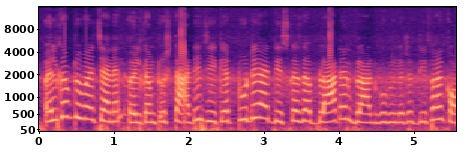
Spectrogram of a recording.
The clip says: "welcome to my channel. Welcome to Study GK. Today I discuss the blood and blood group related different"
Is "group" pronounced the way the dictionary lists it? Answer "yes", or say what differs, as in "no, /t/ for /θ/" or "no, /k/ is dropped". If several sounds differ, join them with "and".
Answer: no, /ɹ/ is dropped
